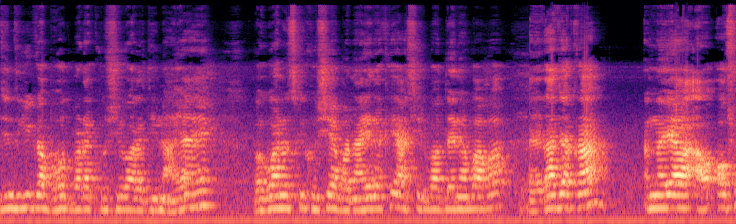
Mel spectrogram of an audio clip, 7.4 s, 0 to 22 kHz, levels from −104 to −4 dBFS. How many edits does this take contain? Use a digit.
1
